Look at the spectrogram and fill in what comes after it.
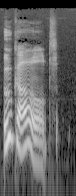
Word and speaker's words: occult: Occult. Is it? Wait, how do you pronounce it? – Occult. – Occult. – Like the occult, yeah. – O-C-C-U-L. – U-L-T.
